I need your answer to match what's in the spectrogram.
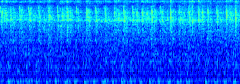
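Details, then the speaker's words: Small Indonesian underbone motorcycle running again after an oil-starvation seizure, freed by oiling through the spark plug hole. Even thumping idle with some clatter and a smoking exhaust; the piston is suspected worn or loose and needing replacement. "Bagus teman-teman Motor ini kembali hidup bisa hidup knalpot ngebul karena tadi kita udah ngasih pelumas pada ruang bakar"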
